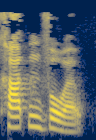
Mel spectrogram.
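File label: "cotton voile", English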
